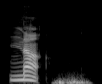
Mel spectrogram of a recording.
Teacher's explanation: when you are pronouncing this ಣ tongue has to fold inside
